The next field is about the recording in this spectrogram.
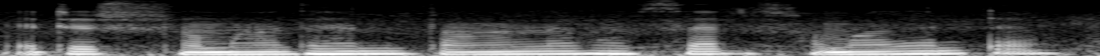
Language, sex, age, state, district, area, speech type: Bengali, male, 18-30, West Bengal, Malda, urban, spontaneous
